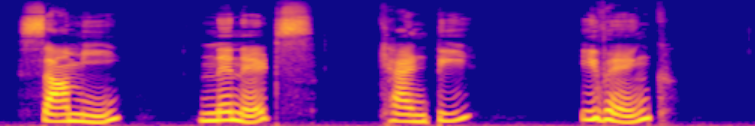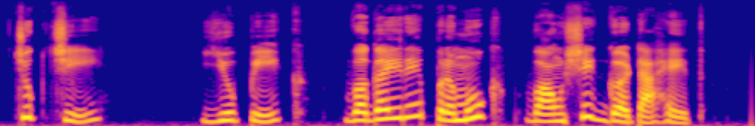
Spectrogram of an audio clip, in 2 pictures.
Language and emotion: Marathi, neutral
